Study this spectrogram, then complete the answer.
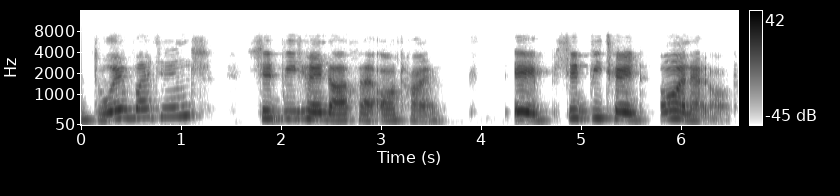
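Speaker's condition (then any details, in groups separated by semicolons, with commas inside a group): Cerebral palsy; from birth, affects walking, walker, wheelchair, sometimes cane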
